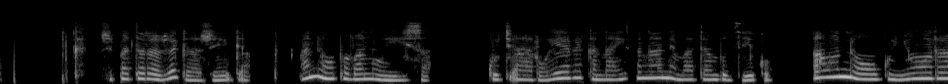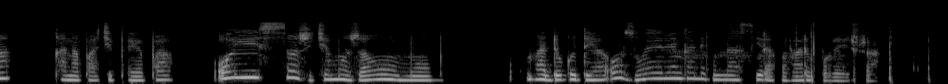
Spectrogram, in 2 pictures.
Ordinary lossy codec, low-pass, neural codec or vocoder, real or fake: MP3, 32 kbps; 7.2 kHz; none; real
